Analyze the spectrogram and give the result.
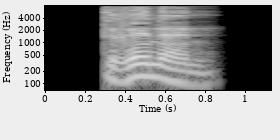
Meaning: inside (a room)
- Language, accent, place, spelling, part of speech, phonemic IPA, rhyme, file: German, Germany, Berlin, drinnen, adverb, /ˈdʁɪnən/, -ɪnən, De-drinnen.ogg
